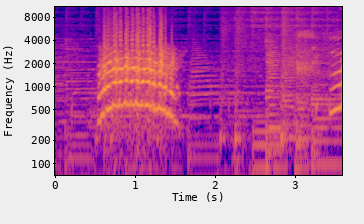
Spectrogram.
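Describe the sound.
A person imitates a turkey gobble with a loud, warbling vocal burst lasting about a second, followed by quieter background sounds and music.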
